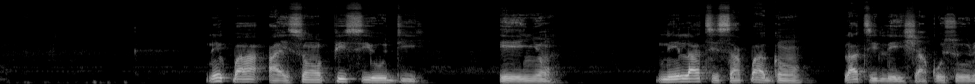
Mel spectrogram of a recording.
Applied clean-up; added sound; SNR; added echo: none; none; none; none.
